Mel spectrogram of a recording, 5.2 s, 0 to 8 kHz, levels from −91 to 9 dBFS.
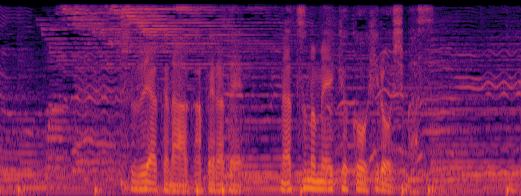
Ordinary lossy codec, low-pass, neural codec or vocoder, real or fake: none; 7.2 kHz; none; real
